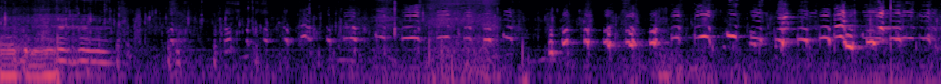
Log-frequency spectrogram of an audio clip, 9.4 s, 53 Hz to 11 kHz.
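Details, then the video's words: Feeding time for eight Bluetick Coonhound puppies: a person talks at first, then many overlapping high whines and yelps in quick pulses, building to a busy chorus of puppy cries near the end. "CHOW TIME for 8 BLUETICK COONHOUND PUPPIES!!"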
